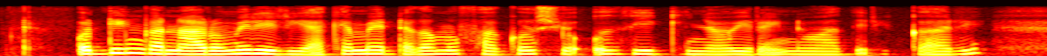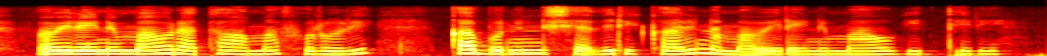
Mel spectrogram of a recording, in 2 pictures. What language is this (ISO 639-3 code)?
kik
